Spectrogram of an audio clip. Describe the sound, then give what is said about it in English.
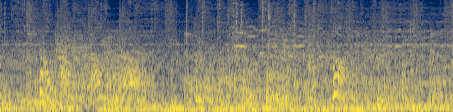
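A dog barks and yips as it chases someone up a stairwell. The repeated barks and whimpering yelps sit within a dense, steady layer of other sound. “Reaching the bottom, Jerry Lee hops out and runs up the stairwell to pursue Billy. Billy, seeing the dog, turns and frantically runs up the stairs.”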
